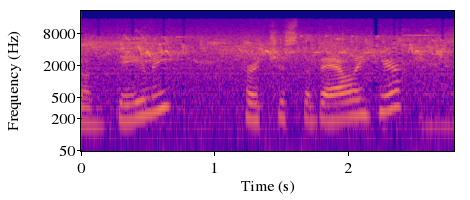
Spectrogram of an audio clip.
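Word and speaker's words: Dahle: by the name of Daley purchased the valley here his name was spelled d-a-h-l-e so it would have been Dale as far as pronunciation uh more or less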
